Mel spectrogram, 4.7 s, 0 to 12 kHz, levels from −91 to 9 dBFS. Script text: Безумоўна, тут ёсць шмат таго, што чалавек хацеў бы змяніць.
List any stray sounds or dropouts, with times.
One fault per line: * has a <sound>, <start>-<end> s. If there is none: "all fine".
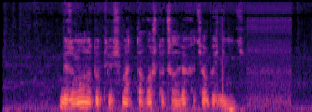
all fine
